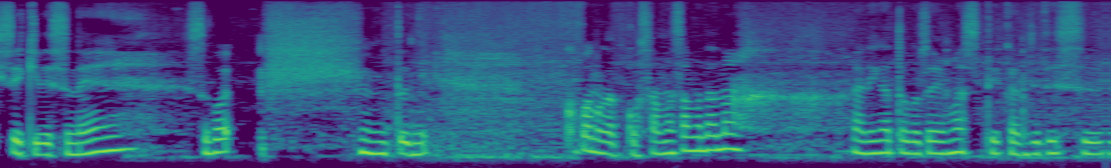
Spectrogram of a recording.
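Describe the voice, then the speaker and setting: A woman speaks at a moderate pace and medium pitch with ordinary pitch variation, leaving long, frequent pauses over noticeable background noise. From Niigata, Japan. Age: 20s. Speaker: podcast co-host. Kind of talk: solo casual chat. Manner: giggly, frequent laughter.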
